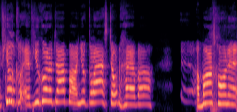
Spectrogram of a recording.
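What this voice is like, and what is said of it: Put-on accent. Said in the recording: “I don't know where that accent came from.”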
